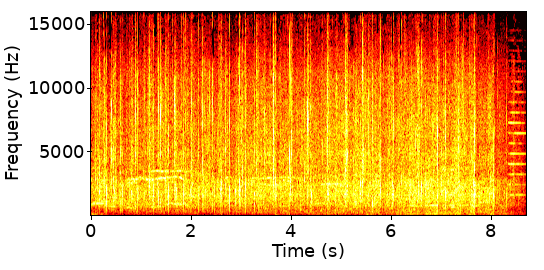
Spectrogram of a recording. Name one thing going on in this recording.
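A drummer plays cymbals and drums.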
